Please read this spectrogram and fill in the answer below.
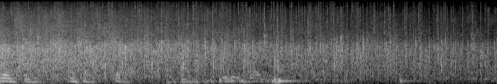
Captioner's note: audience claps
